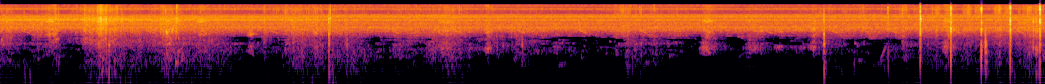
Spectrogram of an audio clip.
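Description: A large knife cutting and shaving a fresh bamboo shoot, heard as scattered sharp clicks that come thicker and louder near the end, over a steady high-pitched insect chorus.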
